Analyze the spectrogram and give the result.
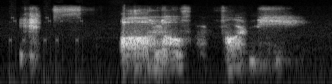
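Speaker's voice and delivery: whispered, breathy, defeated evil-mastermind villain voice, lamenting. Trying out a voice for a line, evil mastermind who lost power. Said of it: "It sounds like an evil mastermind who's lost all their power".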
